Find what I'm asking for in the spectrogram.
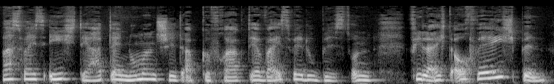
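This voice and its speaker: A woman's voice: medium pitch, moderate pace, creaky, a little mellow, close to an everyday voice. Reader voicing a bossy hard-pressed man, curt orders, audiobook. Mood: tense.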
